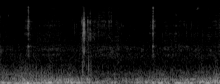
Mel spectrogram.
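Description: Bicycle riding over asphalt: a steady low rumble of tyres and wind, with three short sharp clicks or rattles about half a second to a second apart.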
